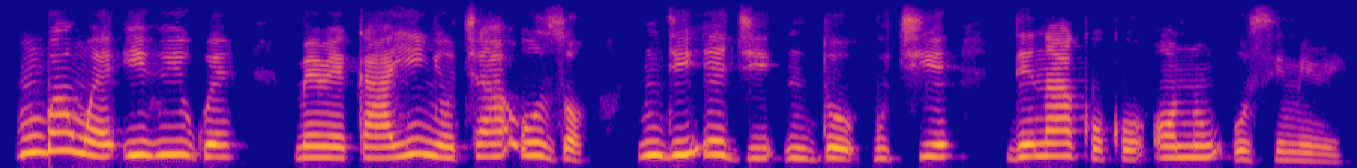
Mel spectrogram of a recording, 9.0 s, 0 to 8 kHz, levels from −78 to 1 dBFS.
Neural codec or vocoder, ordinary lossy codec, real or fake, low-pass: none; Opus, 16 kbps; real; 7.2 kHz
